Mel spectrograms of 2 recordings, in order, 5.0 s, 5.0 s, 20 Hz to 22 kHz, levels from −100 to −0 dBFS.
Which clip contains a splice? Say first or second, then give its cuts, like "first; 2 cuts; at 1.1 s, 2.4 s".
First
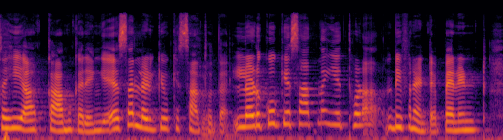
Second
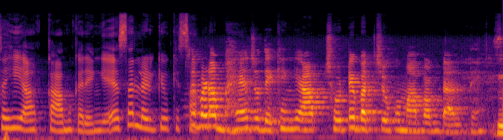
second; 1 cut; at 1.9 s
